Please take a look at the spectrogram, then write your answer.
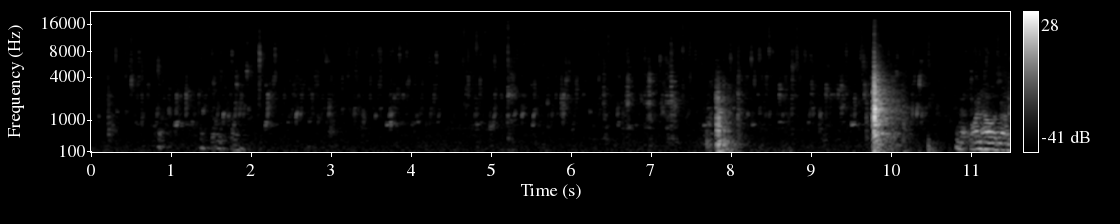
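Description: A popped relief valve on a PVB backflow preventer spits water in short, splashy bursts, louder near the end, between long quiet stretches with faint handling noises.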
